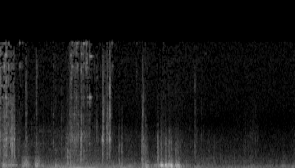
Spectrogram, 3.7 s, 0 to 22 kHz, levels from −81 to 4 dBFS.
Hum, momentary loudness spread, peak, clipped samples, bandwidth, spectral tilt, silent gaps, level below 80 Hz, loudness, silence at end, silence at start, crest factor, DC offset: none; 21 LU; -12 dBFS; under 0.1%; 17 kHz; -4 dB/octave; none; -46 dBFS; -34 LUFS; 0 s; 0 s; 22 dB; under 0.1%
